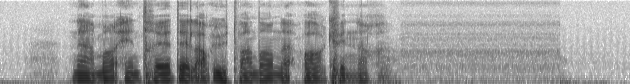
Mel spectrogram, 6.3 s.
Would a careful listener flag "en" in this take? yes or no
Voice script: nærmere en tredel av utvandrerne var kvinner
no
